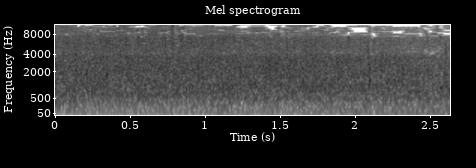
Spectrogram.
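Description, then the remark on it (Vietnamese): Sustained applause from an audience, a dense, steady wash of many hands clapping at once, loud and even throughout with no voices standing out. “và dành tràng pháo tay cho lời phát nguyện có ý nghĩa này”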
